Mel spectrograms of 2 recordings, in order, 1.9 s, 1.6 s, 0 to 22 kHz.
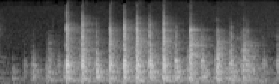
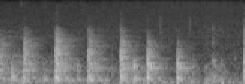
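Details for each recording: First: Garage door roller spinning without its worn sleeve, after two years: sharp metallic clicking about ten a second; fitting a new roller sleeve leaves it very muffled. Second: Garage door nylon roller fitted with a brand-new roller sleeve, replacing a 2-year-old one, turns quietly with soft, dull, very muffled clicks at about four to five a second.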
